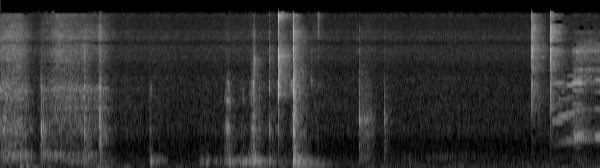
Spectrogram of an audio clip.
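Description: Scattered clicks and knocks of a plastic wireless doorbell receiver and push-button transmitter being handled and pressed. Near the end the receiver starts playing its electronic chime.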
